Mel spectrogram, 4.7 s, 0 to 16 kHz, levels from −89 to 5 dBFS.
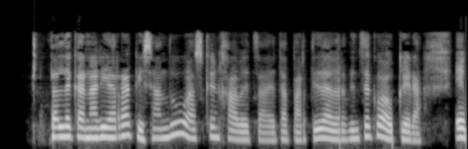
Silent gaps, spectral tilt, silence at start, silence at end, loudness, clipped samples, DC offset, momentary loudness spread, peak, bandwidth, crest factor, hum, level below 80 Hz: none; -4 dB/octave; 0.3 s; 0 s; -17 LUFS; under 0.1%; under 0.1%; 11 LU; 0 dBFS; 8.2 kHz; 18 dB; none; -54 dBFS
